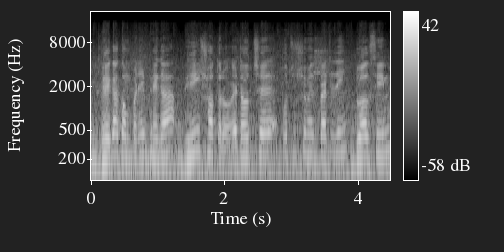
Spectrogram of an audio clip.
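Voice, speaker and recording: Noticeable background noise sits behind the recording. A woman speaks with ordinary pitch variation. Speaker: shop seller. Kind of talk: product demonstration sales talk. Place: shop. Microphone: phone near.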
